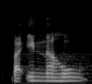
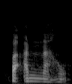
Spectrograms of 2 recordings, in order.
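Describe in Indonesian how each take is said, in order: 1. Vokal setelah fa adalah bunyi i. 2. Vokal setelah fa adalah bunyi a. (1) "Dengan dibaca kasroh" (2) "kalau antum baca fathah"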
